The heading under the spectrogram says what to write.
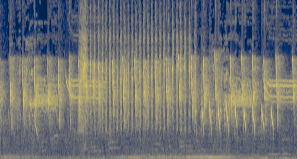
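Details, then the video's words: Oriental magpie-robin song used for training other songbirds: dense, continuous high chattering with rapid repeated downslurred whistles and buzzy trills, loud and unbroken throughout, over a faint low hum. "MASTERAN BURUNG KACER"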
